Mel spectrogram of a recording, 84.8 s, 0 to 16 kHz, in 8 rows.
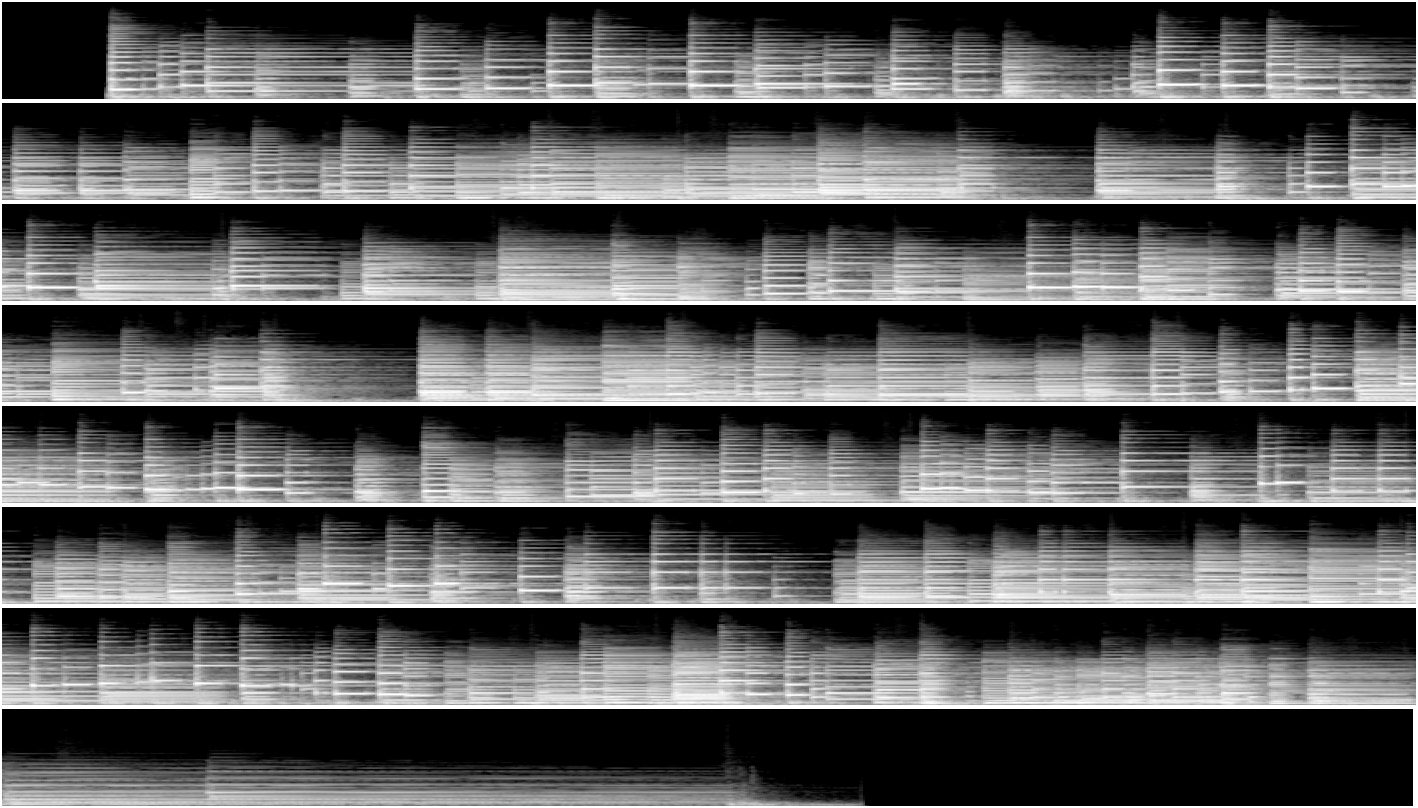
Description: Large Plate Effect Samples
LPlate_Dry.mp3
